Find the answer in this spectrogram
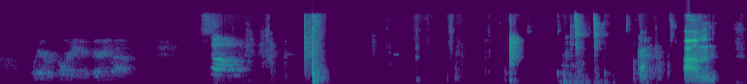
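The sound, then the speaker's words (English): A door is pushed shut with a solid thunk, followed by a few more knocks and bumps, while people talk between the impacts. “All right, hang on, I gotta shut this door.”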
